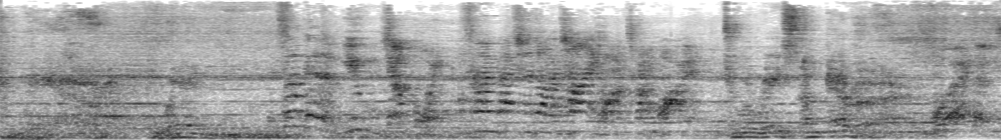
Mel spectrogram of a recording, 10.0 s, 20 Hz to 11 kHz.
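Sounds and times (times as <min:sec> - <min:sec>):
deep rumble over speakers: 0:00.0 - 0:06.0.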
